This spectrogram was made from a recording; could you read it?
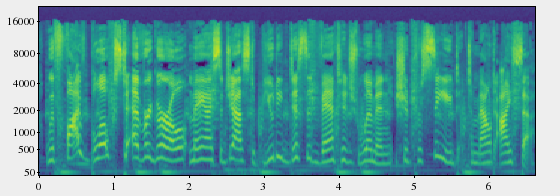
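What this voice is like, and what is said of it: Attempted Australian accent. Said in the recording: “I'm not Australian, so it was clearly delivered in a much better accent than mine”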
